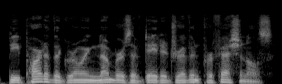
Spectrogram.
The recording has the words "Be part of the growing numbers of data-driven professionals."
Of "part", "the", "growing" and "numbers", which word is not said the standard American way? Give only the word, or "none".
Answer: none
